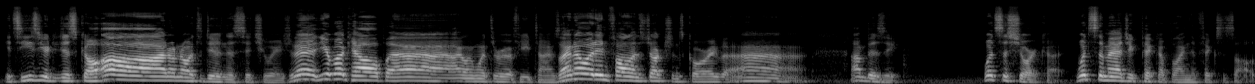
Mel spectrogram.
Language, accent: English, American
